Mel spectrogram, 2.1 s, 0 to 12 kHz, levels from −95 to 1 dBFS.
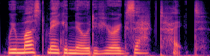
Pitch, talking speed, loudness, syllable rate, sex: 185 Hz, 255 wpm, -19 LUFS, 5.0 syllables/s, female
